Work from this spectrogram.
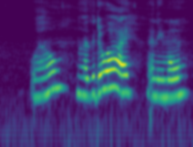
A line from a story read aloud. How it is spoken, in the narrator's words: Subaru said gloomily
